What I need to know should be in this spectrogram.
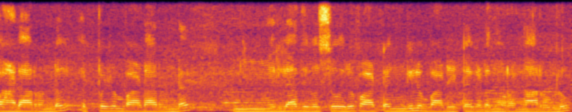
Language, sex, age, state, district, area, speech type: Malayalam, female, 45-60, Kerala, Alappuzha, rural, spontaneous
